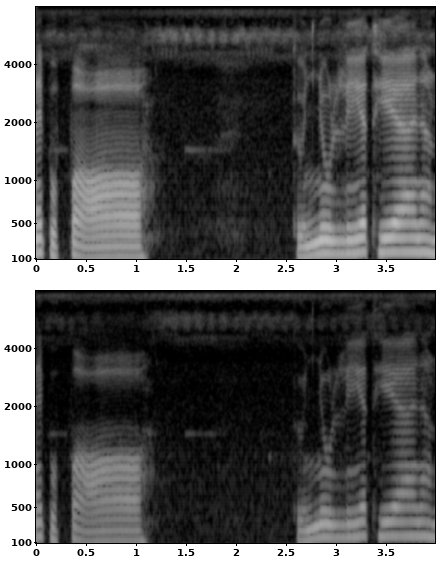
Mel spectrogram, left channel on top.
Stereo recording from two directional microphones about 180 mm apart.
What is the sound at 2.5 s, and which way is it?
Speech, 10° left (ahead or behind).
